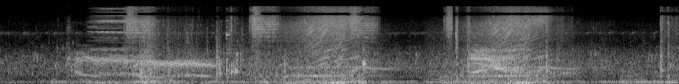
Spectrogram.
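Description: A magic spell whooshes and crackles in bursts.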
